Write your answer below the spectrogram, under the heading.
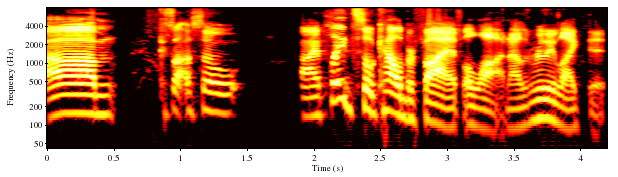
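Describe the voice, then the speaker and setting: This man's pitch is fairly high. He speaks at a moderate pace. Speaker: fighting game player. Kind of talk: casual chat. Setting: podcast. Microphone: close to the microphone.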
